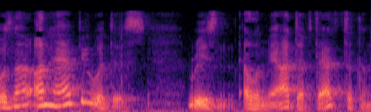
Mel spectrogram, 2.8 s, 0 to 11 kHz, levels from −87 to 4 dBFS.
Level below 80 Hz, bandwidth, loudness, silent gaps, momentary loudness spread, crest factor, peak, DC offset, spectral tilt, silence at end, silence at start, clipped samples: -48 dBFS; 7.8 kHz; -24 LUFS; none; 11 LU; 16 dB; -8 dBFS; under 0.1%; -7 dB/octave; 0 s; 0 s; under 0.1%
